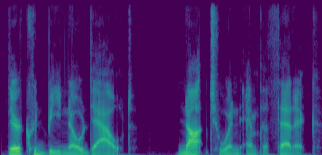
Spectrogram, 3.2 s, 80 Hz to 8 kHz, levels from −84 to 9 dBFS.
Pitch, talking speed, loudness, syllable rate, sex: 90 Hz, 170 wpm, -22 LUFS, 5.2 syllables/s, male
